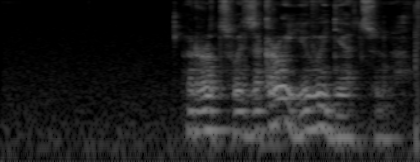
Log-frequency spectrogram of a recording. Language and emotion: Russian, angry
